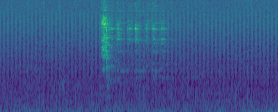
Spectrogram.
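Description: A guitar string twangs briefly as it is pulled.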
